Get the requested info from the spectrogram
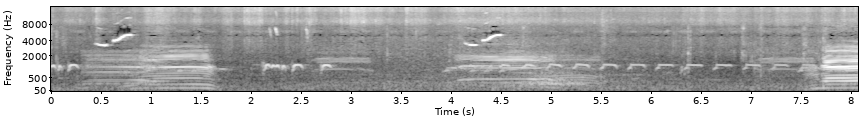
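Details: Village cattle wandering a field call their companions home to the barn with three loud, deep, rising-then-falling moos spaced several seconds apart. Chirping birds and a rapid series of short repeated bird notes fill the gaps.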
